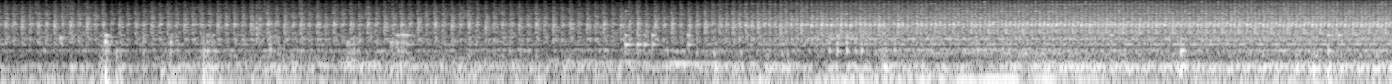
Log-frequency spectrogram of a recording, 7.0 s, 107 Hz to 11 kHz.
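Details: Land Rover Discovery 1 300Tdi diesel at steady idle: an uneven tapping knock of about four per second rides over it. The source is not pinned down; engine knocking.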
